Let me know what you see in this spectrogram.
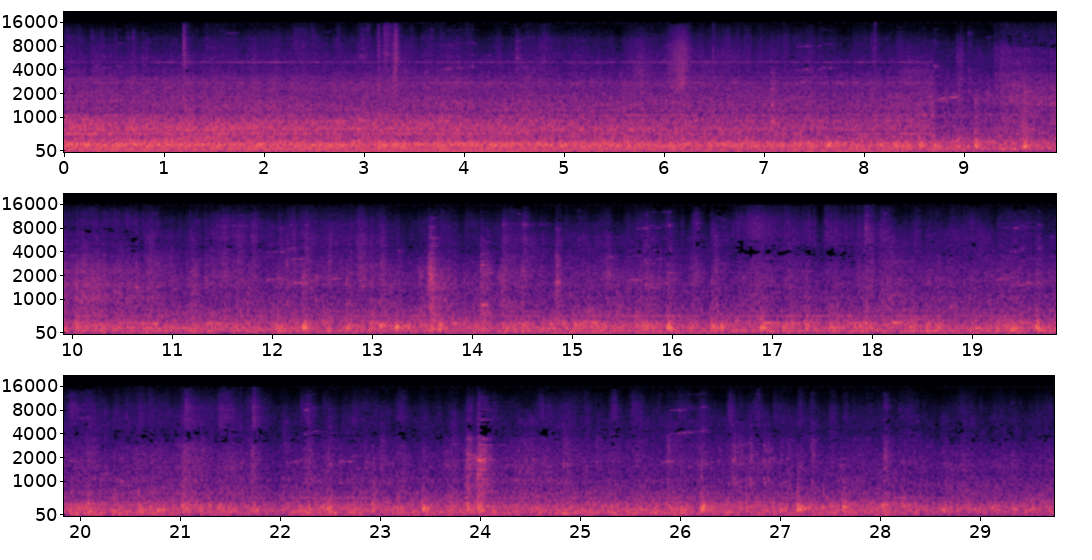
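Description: A long diesel-hauled freight train passing close by. For the first several seconds the locomotives' engines give a steady hum. Then the freight cars roll past, their wheels clattering over the rail joints.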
